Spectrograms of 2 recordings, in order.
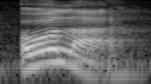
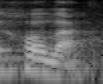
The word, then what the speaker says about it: hola: it's okay it's Friday hola no so what's the only letter you never pronounce in Spanish H I J is even BC bleh hola we don't say Jolla okay o year it's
